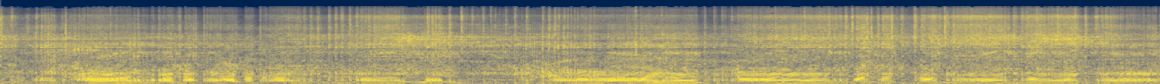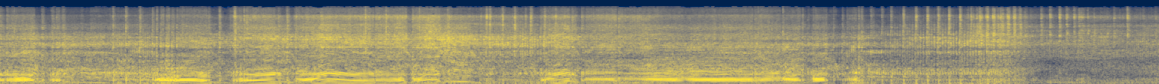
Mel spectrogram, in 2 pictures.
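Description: Dirt bike engine revving up and down again and again as it is ridden along a forest trail, its pitch rising and falling with the throttle. It turns quieter in the last second or so.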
